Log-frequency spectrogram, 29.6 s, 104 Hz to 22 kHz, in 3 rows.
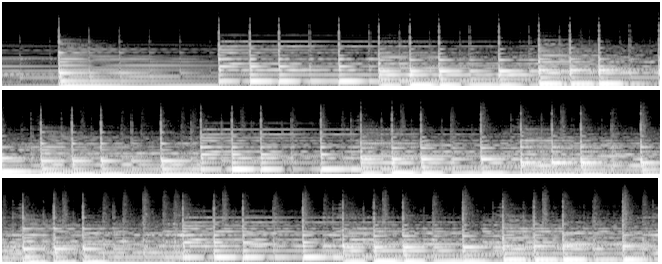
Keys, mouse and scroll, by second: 0.2 s, 1.2 click, 1.6 g, 2.8 click, 3.3 Tab, 3.6 click, 4.3 g, 5.9 click, 6.1 click, 6.7 g, 8.0 click, 8.1-8.6 scroll up 2, 18.1 middle click, 18.3 middle click, 18.4-19.0 scroll up 2, 18.8-19.9 middle drag, 19.0 e, 19.9 click, 20.2 s, 21.1 click, 21.7 e, 22.6 click, 23.2 s, 23.8 click, 24.7 e, 25.9 click, 26.2 s, 27.0 e, 28.8 click, 29.1 s.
